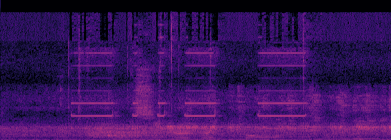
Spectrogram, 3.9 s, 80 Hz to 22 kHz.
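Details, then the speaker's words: 2013 Subaru Forester engine-side harness, meter continuity test on ground pins around 34–37: clean high beep in short bursts as each pin is probed; those grounds have good continuity. "third row up third one over I should hear that tone remember that sound"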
